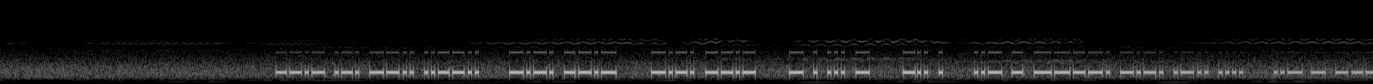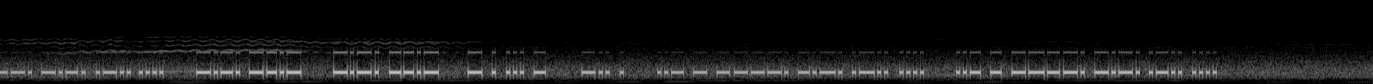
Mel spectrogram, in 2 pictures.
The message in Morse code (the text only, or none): QRZ? CQ CQ TEST DE UT9CLH UT9CLH CQ CQ TEST DE UT9CLH UT9CLH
